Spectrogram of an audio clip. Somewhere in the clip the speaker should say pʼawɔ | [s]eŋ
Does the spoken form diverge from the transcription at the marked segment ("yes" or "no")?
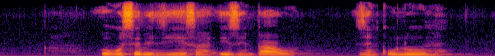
yes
